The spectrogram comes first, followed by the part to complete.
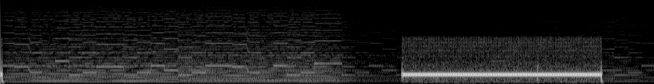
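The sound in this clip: A telephone call ringing out. A short electronic melody plays first, then one loud, steady ringing tone holds for about two seconds before cutting off. Nobody speaks.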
